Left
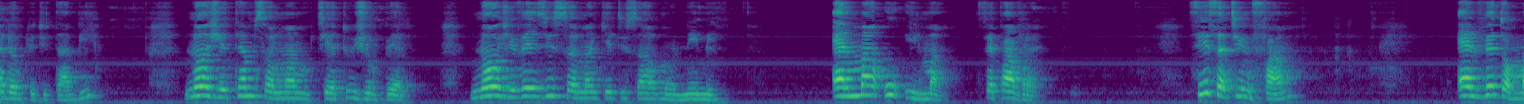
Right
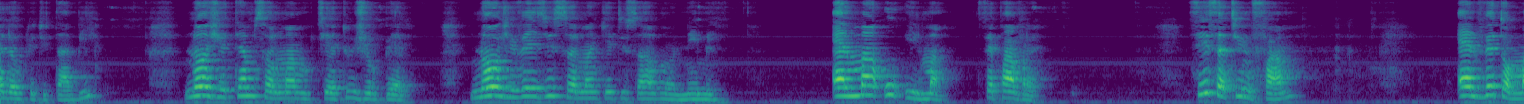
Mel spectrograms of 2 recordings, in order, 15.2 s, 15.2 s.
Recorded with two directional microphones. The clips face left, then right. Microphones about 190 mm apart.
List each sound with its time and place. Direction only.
0.0 s speech: 10° left (ahead or behind)
8.3 s speech: 10° left (ahead or behind)
11.9 s speech: 10° left (ahead or behind)
14.5 s speech: 10° left (ahead or behind)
